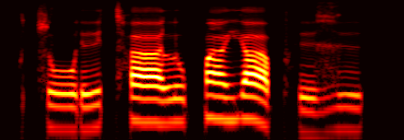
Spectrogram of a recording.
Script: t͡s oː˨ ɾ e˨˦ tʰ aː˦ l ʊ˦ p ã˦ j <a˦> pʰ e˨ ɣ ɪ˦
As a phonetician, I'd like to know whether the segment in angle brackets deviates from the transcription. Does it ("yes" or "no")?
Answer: yes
